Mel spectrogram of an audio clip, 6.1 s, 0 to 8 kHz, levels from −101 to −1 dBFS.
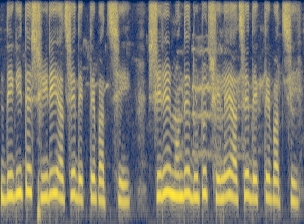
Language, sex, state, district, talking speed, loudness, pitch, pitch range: Bengali, female, West Bengal, Cooch Behar, 120 wpm, -11 LUFS, 245 Hz, 230-280 Hz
